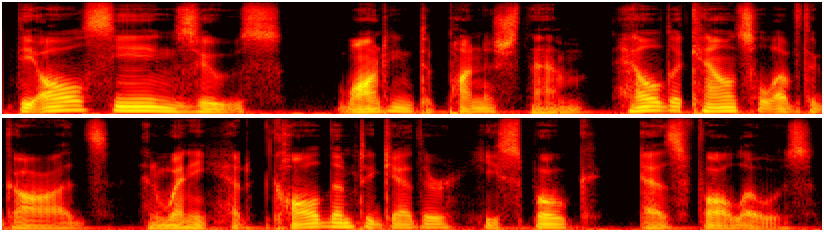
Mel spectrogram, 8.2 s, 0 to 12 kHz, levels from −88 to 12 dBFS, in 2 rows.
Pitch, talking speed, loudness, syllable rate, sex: 85 Hz, 185 wpm, -23 LUFS, 4.5 syllables/s, male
